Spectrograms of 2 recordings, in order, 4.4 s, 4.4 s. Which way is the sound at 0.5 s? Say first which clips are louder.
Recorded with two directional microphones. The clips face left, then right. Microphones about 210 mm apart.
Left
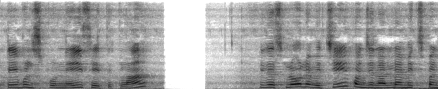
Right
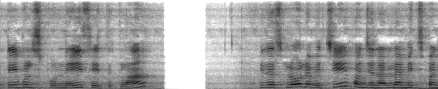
Left 2 dB; 5° left (ahead or behind).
